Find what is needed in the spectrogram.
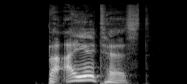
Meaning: inflection of beeilen: 1. second-person singular preterite 2. second-person singular subjunctive II
- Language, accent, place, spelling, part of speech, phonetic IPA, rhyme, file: German, Germany, Berlin, beeiltest, verb, [bəˈʔaɪ̯ltəst], -aɪ̯ltəst, De-beeiltest.ogg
